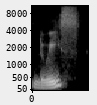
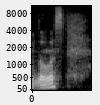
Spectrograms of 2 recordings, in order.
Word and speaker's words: Luis: mother's from Thailand so my name's actually pronounced Luis and um but I've been called worse in the past say I'm happy for you to call me Lewis um but uh and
